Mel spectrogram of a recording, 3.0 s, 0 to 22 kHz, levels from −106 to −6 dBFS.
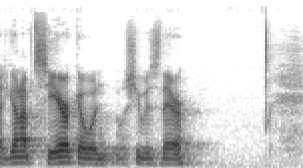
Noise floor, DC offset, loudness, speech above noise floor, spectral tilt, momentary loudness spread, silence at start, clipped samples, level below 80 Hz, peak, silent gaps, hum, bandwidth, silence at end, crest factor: -80 dBFS; under 0.1%; -32 LUFS; 48 dB; -4.5 dB/octave; 22 LU; 0 s; under 0.1%; -82 dBFS; -14 dBFS; none; none; 16 kHz; 1.15 s; 20 dB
